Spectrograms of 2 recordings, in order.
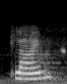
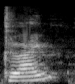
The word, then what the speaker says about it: climb: in the correct way climb climb home at a time climb lamp please in all these words the b sound is silent it's dead anybody else i think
